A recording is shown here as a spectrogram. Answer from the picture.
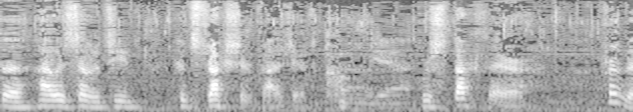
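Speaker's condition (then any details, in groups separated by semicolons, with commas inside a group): ALS; still able to talk, articulate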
